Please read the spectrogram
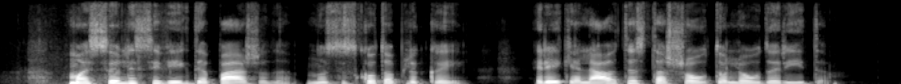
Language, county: Lithuanian, Alytus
